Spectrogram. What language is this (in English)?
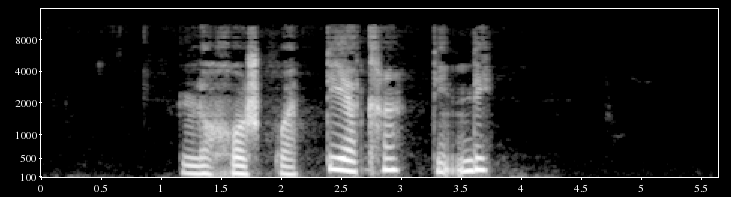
Huautla Mazatec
